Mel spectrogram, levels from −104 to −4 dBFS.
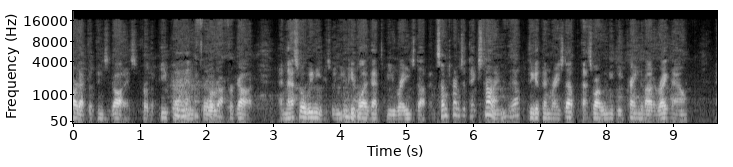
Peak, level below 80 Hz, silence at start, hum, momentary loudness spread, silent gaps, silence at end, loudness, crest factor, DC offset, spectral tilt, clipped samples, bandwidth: -10 dBFS; -60 dBFS; 0 s; none; 11 LU; none; 0 s; -30 LUFS; 18 dB; under 0.1%; -5.5 dB/octave; under 0.1%; 17 kHz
